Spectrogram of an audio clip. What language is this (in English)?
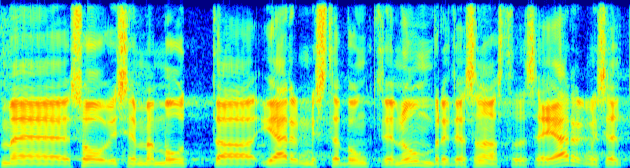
Estonian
